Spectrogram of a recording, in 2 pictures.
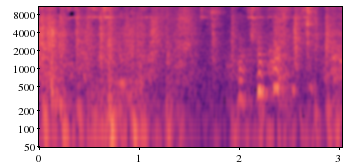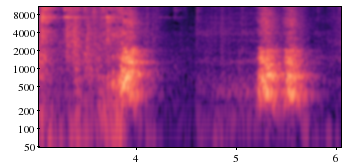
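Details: Two big dogs, a Greater Swiss Mountain Dog and a Mastiff, playing indoors after romping outside. Scuffling, rumbling noise opens the recording, followed by two short, loud bark bursts separated by a brief silence.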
